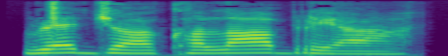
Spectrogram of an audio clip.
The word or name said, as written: reggio calabria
